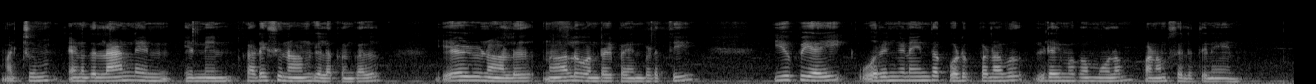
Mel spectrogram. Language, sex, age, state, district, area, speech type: Tamil, female, 60+, Tamil Nadu, Thanjavur, urban, read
